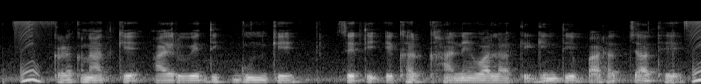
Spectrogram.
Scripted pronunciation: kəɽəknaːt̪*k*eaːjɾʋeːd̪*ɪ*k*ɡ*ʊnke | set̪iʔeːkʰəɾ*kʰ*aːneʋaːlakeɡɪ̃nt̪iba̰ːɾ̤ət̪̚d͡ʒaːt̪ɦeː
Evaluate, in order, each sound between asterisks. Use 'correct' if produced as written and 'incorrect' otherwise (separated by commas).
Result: correct, correct, correct, correct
